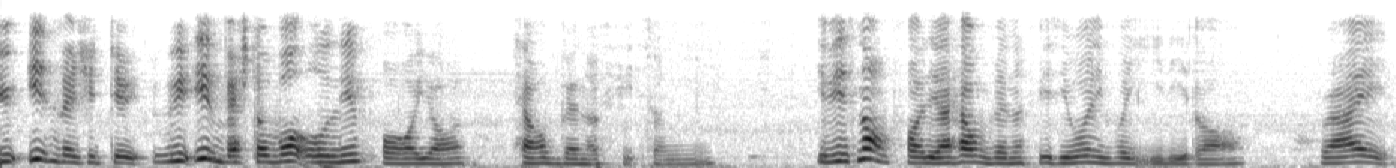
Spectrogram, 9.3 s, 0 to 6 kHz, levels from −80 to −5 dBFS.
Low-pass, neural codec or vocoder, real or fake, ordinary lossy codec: 5.4 kHz; none; real; none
